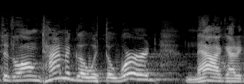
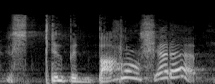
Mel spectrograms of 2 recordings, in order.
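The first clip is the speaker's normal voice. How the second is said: mock scolding; 7 semitones higher, slower than usual. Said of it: "we go around the house".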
